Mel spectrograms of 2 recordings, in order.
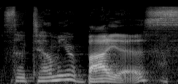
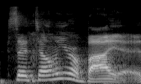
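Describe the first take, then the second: First: It is said in a sultry, seductive voice. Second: It is said in a plain, normal voice.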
